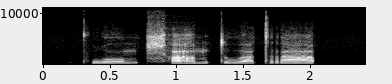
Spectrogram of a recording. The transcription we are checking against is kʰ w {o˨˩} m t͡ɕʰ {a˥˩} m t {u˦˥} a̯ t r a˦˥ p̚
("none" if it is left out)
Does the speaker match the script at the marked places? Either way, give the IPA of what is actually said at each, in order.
o˨˩, a˥˩, u˨˩

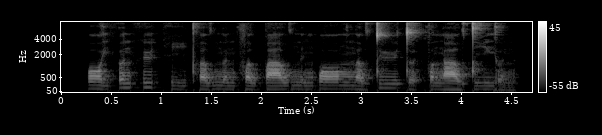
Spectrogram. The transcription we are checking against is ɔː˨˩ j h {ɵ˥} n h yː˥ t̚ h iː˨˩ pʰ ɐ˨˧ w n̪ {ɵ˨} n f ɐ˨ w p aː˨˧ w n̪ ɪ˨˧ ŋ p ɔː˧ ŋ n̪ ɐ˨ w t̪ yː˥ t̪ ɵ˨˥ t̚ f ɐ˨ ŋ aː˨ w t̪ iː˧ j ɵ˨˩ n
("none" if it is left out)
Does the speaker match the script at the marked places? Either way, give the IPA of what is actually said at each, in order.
ɵ˥, ɵ˨

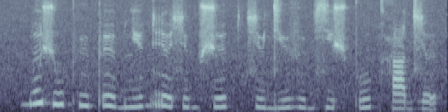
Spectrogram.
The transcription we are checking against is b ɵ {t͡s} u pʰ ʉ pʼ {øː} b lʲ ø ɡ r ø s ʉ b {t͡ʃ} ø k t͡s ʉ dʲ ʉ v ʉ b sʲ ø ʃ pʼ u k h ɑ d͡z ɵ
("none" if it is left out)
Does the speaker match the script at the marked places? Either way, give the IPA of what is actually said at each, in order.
ʃ, ø, ʃ

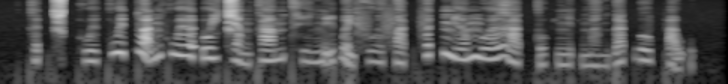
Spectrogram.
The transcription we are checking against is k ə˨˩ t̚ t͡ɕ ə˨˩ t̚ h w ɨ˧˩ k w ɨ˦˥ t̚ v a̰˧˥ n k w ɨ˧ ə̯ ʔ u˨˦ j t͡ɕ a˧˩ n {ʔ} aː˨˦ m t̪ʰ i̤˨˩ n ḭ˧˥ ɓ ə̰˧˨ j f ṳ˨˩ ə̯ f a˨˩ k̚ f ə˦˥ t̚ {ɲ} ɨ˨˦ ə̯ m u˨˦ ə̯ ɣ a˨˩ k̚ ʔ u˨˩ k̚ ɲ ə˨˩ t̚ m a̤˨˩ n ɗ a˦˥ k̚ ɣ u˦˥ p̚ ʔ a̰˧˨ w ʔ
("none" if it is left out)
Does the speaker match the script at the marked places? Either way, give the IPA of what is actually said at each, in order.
k, ɲ

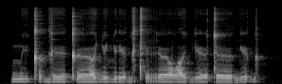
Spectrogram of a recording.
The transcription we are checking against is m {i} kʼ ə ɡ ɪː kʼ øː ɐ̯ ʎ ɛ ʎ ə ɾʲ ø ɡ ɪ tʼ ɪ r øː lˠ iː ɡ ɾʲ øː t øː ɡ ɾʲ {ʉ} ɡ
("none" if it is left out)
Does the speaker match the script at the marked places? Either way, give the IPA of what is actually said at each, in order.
i, ø

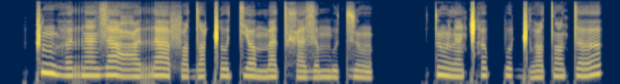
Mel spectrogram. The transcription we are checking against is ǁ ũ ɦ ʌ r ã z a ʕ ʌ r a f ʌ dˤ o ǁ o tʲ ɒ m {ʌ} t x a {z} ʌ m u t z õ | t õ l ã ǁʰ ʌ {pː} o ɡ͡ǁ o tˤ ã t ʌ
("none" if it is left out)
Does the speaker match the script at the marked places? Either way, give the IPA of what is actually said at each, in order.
a, z, pː

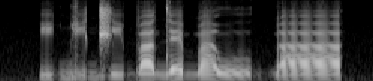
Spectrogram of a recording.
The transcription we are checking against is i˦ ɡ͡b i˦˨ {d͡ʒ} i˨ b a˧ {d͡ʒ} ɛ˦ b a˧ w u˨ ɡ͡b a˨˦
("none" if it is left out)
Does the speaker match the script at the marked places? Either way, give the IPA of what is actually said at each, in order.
d͡ʒ, d

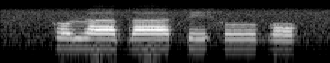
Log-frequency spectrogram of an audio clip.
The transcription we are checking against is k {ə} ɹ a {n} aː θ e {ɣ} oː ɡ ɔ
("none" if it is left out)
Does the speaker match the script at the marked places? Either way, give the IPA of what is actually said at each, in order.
ɔ, d̪, h

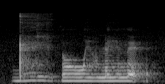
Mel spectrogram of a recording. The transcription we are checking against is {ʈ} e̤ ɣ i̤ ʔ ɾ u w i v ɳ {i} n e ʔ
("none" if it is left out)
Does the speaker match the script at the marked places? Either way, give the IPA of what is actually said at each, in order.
ɖ, i

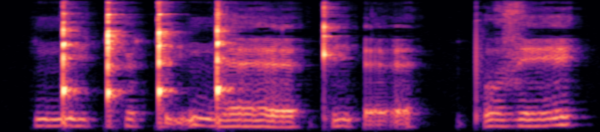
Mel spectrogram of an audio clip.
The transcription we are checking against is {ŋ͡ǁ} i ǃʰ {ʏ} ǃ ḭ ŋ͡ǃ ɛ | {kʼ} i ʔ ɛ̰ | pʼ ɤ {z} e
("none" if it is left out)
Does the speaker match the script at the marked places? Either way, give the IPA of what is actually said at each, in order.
ŋ͡ǃ, ʏ, kʼ, z

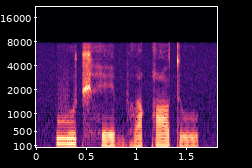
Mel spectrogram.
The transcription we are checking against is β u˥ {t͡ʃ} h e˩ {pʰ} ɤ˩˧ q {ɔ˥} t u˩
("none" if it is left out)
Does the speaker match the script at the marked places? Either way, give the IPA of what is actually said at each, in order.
t͡ʃ, bʱ, ɔ˥

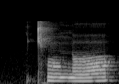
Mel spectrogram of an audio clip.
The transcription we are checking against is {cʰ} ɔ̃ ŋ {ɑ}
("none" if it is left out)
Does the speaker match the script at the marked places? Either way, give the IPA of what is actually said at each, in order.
cʰ, ɑ

